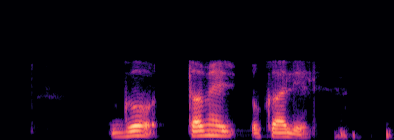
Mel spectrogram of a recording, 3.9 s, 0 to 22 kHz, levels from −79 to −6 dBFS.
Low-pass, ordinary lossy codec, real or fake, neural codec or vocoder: 3.6 kHz; Opus, 24 kbps; real; none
